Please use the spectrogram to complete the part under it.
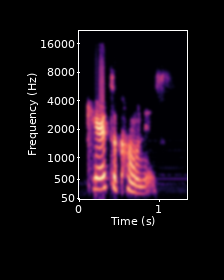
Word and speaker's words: Keratoconus: Keratoconus.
